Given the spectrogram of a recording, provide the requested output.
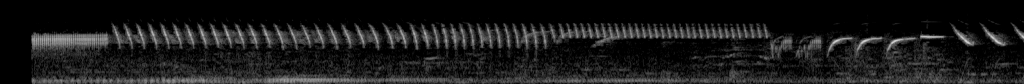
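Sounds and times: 
canary singing whistles, rattles and repeated notes: 0.3 - 10.2.

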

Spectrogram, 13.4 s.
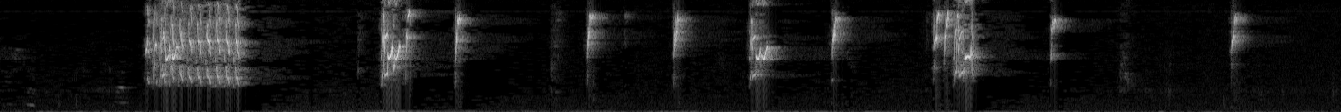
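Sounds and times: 
lovebird giving shrill high chirps and trills as a lure call: 1.4 - 2.7, 3.8 - 4.8, 5.8 - 8.6, 9.3 - 11.4, 12.3 - 12.6.

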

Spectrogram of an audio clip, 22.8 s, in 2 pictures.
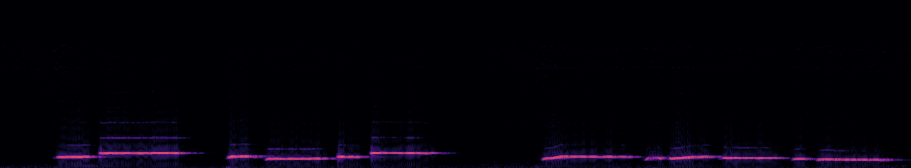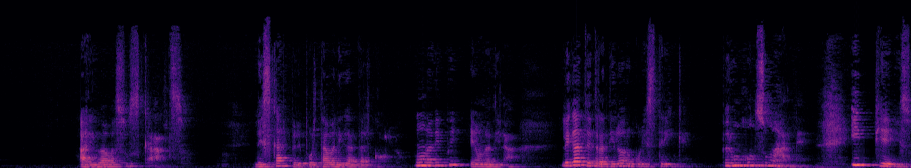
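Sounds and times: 
person whistling a short melodic tune: 0.7 - 5.7, 6.8 - 11.4
speech: 12.4 - 13.7, 14.6 - 22.7.

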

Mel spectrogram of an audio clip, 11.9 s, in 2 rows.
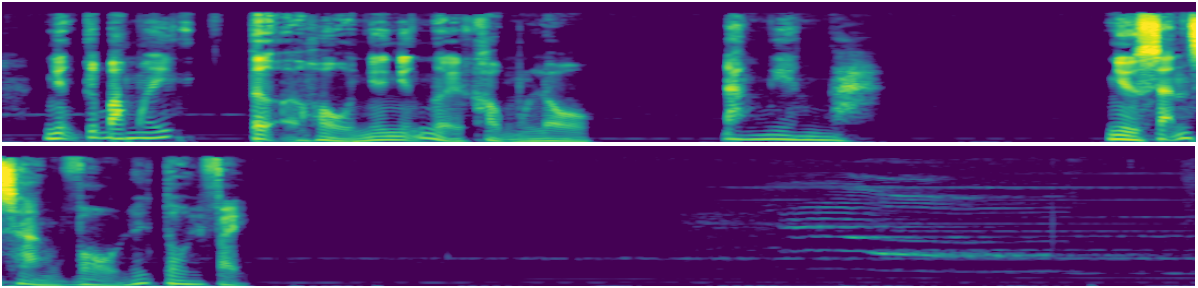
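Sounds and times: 
speech: 0.2 - 3.0, 3.6 - 4.4, 5.5 - 7.3
cat meowing: 9.7 - 11.8.

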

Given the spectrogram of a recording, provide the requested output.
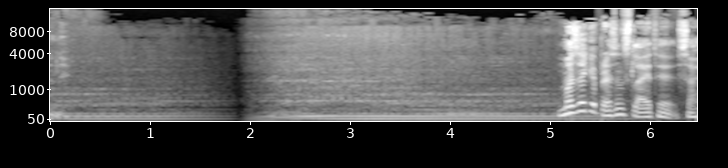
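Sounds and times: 
car driving off: 0.0 - 6.4
speech: 5.1 - 6.4.

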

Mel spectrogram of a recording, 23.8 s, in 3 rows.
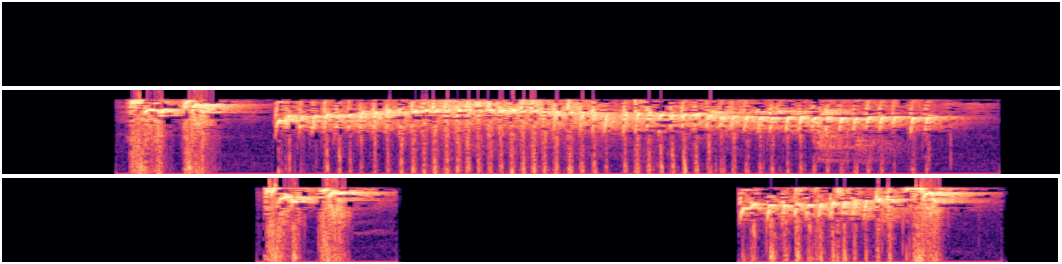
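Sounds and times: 
bird song: 8.8 - 15.4, 17.8 - 18.9, 21.4 - 23.4.

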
